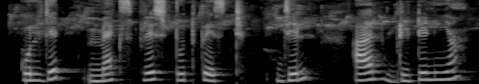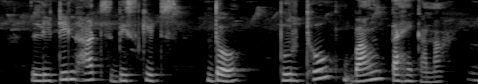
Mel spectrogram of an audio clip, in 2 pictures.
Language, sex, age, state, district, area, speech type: Santali, female, 18-30, West Bengal, Jhargram, rural, read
